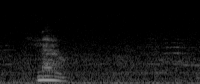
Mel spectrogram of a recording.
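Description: Only speech: a woman says one short "No" about half a second in. Otherwise quiet room tone.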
